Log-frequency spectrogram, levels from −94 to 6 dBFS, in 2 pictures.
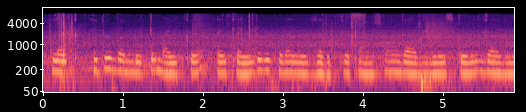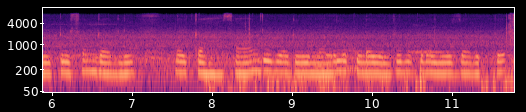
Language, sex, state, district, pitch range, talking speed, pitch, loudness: Kannada, female, Karnataka, Bijapur, 155-170 Hz, 120 wpm, 165 Hz, -21 LUFS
